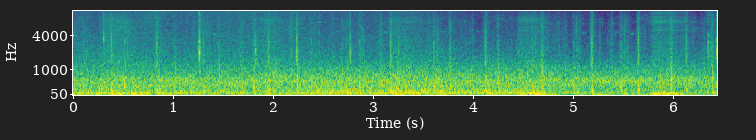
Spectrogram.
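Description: Hooves of a horse galloping at a sprint in Skyrim, a video game, drumming steadily and fairly loud throughout with no pauses and no talking.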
